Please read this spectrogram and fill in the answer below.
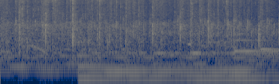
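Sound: audience clapping hands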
